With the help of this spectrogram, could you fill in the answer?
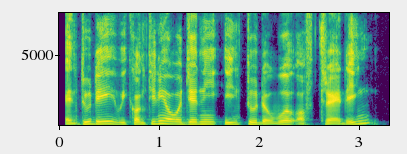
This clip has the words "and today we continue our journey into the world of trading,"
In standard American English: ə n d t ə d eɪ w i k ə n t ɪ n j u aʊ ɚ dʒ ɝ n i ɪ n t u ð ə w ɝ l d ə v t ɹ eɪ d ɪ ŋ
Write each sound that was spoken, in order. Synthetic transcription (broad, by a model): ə n t ə d eɪ w i k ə n t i n j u aʊ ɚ dʒ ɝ n i ɪ n t u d ə w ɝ l ə f t ɹ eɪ d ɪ ŋ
